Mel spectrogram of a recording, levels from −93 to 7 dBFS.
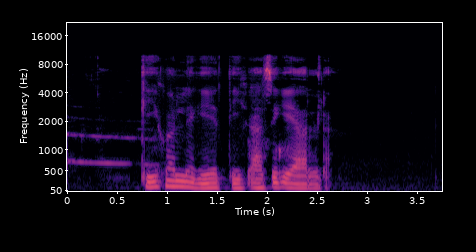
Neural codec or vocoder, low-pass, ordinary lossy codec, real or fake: none; 9.9 kHz; none; real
